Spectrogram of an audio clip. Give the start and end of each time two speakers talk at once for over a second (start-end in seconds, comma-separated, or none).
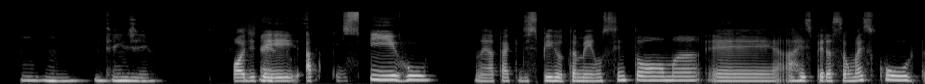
none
